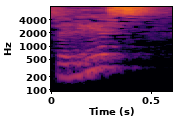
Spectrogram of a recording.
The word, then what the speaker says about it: Phineas: Phineas.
